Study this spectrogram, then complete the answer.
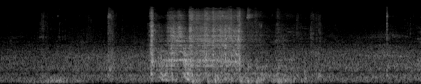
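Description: A stone-cold 1985 BMW R80RT motorcycle engine is cranked and fires, with a burst of starter and engine noise around the middle before settling to a steady running hum at close range.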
